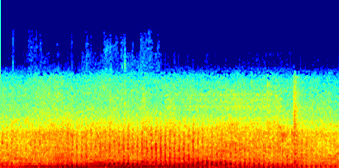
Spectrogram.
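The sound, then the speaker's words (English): A helicopter flies overhead at a police search of a home in Watertown, Massachusetts, during a manhunt. Its rotor gives a loud, continuous, throbbing drone with a rapid steady pulse, and no talk is heard. “Here's the sound of a helicopter overhead at the scene of police checking a home in Watertown, Massachusetts, during the massive manhunt today for the second bomb suspect.”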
